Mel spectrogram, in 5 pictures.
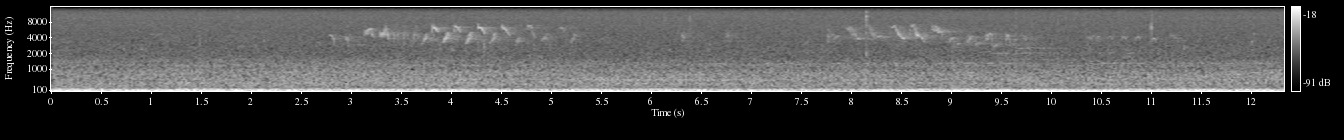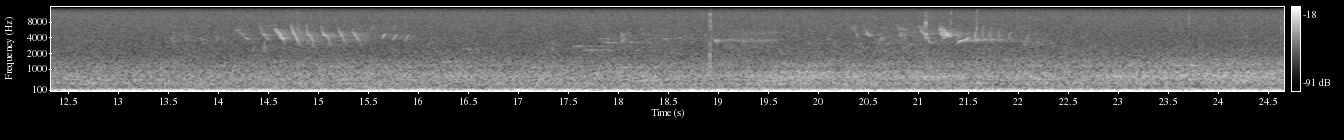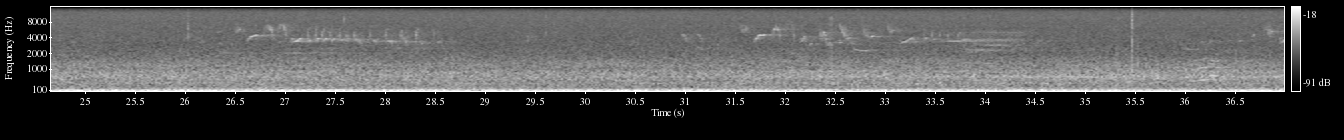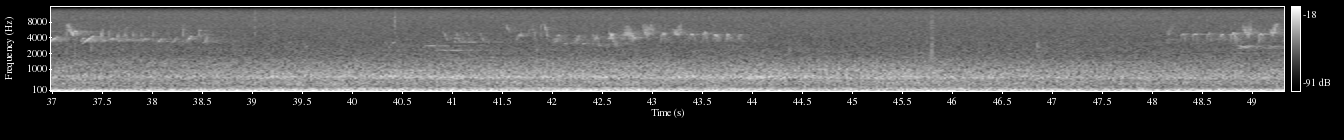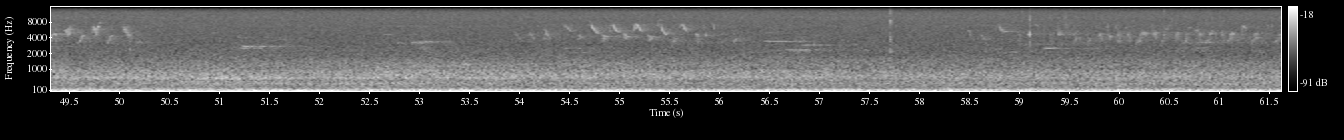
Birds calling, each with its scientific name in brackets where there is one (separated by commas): American Goldfinch (Spinus tristis), Wood Thrush (Hylocichla mustelina), Common Grackle (Quiscalus quiscula)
